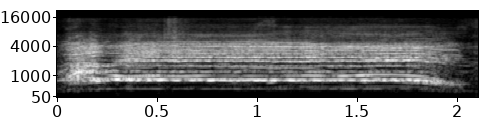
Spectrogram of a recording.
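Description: Group of Zulu women singing together, holding one long note for about two seconds that drops in pitch and breaks off at the end.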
